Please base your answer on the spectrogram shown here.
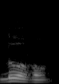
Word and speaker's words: Louisville: where you're from, and I think I said Louisville. How do I pronounce it? Yeah, that sounds like the swift rebuke of that is Louisville. Right? Yes, you said it good. Yeah, Louisville.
